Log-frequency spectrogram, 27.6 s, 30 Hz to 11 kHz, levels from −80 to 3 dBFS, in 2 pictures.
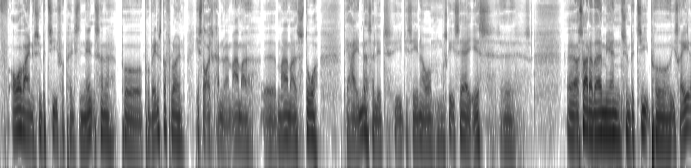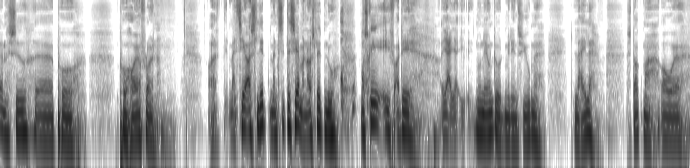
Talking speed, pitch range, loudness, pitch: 150 wpm, 85-105 Hz, -18 LUFS, 95 Hz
